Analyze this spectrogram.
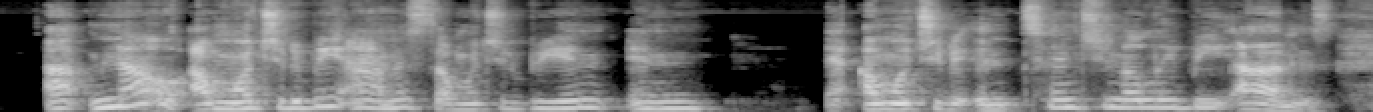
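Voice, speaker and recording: Talking at a very fast pace, a woman uses lively intonation and vocal fry at a fairly high pitch. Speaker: pastor and mother hosting talk with daughters. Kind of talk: casual family discussion on live stream. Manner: loud, projecting voice.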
